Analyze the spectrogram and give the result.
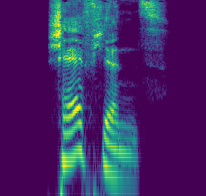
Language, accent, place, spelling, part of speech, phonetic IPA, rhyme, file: German, Germany, Berlin, Schäfchens, noun, [ˈʃɛːfçəns], -ɛːfçəns, De-Schäfchens.ogg
- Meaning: genitive singular of Schäfchen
